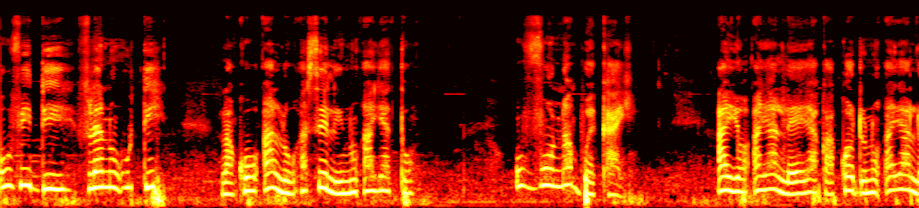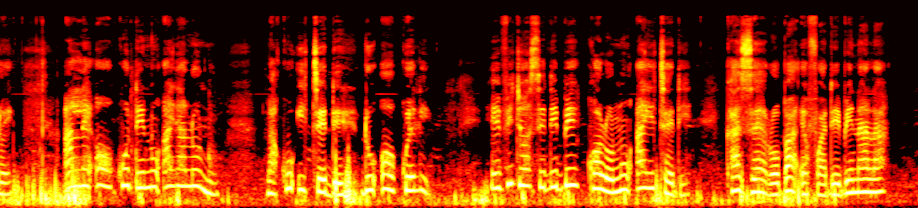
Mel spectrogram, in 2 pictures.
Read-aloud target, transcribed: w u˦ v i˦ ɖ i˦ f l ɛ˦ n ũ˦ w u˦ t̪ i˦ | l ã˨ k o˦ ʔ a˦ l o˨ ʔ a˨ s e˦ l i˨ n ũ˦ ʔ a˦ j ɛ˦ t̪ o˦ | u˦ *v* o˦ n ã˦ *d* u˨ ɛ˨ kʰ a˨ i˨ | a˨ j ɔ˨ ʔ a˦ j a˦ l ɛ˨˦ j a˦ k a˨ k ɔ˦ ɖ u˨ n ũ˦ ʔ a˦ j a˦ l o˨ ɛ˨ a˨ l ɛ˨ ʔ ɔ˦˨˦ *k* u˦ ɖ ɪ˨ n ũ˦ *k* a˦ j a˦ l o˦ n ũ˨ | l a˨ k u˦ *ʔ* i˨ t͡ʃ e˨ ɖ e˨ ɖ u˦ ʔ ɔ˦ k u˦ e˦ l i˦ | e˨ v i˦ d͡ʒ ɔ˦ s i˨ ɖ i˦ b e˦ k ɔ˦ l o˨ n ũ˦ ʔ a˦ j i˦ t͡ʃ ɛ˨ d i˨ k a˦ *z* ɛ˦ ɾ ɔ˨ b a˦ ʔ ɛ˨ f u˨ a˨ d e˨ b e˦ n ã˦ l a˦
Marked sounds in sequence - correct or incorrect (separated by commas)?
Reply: correct, incorrect, correct, incorrect, correct, correct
